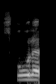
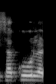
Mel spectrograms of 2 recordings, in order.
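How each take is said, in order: First: The s and k are said together. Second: A vowel is put between the s and k. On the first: "స్కూల్ అనడానికి" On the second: "సకూల్ అంటాడో"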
